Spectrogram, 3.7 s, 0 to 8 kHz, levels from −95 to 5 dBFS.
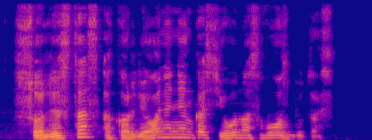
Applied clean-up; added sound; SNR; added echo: none; none; none; none.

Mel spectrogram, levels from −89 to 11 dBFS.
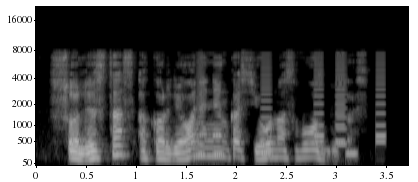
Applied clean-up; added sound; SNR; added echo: none; Alarm; 9 dB; none.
